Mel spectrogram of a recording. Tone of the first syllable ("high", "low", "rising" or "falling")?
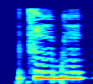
high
